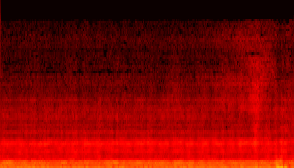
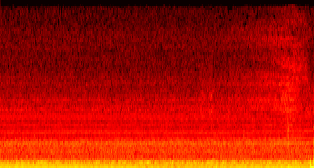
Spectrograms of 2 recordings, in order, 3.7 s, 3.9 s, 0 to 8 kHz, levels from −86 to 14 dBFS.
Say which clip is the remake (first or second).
first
